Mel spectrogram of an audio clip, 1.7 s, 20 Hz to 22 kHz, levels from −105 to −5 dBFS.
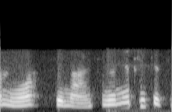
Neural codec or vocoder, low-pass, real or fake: none; 3.6 kHz; real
